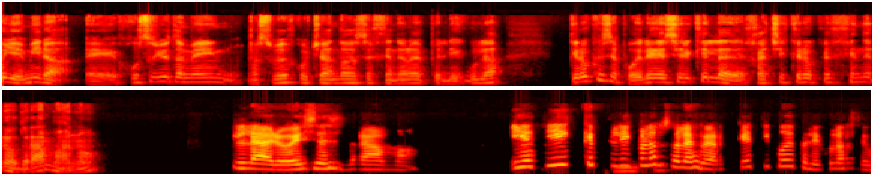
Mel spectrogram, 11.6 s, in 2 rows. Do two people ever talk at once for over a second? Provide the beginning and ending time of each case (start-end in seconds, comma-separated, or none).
none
